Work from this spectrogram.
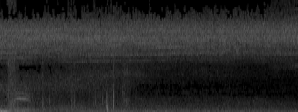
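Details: Continuous shrill buzzing of cicadas over the waterside boat houses of Ine, north of Kyoto, Japan, a level high-pitched hiss holding throughout, with a few sharp clicks and soft low rumble beneath.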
